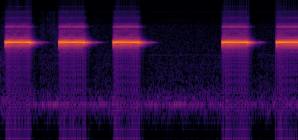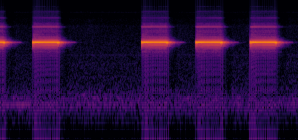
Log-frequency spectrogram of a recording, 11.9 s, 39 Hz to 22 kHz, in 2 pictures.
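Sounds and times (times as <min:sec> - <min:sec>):
carbon monoxide alarm: 0:00.1 - 0:03.2, 0:04.4 - 0:07.5, 0:08.8 - 0:11.9.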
